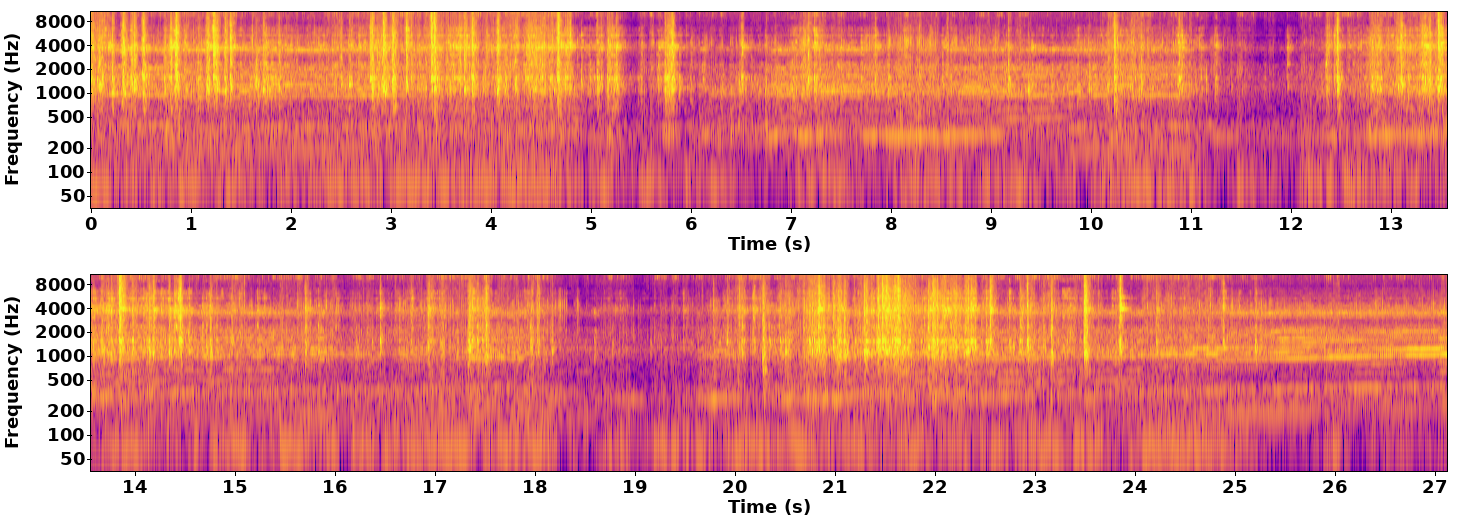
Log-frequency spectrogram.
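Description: Tyres crunch and skid on loose dirt.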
